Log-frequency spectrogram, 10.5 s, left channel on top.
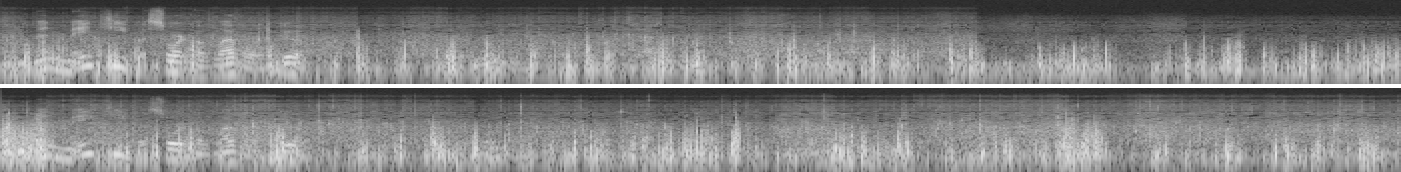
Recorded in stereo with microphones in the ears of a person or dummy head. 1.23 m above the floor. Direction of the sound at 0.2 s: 10° left (ahead or behind).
